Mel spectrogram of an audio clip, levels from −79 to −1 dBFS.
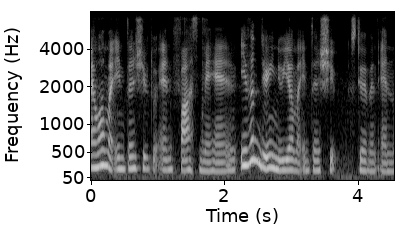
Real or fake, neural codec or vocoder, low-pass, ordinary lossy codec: real; none; 7.2 kHz; Opus, 32 kbps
